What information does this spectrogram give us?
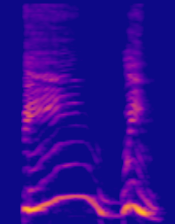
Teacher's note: E qual é a sílaba mais forte? É o guim.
